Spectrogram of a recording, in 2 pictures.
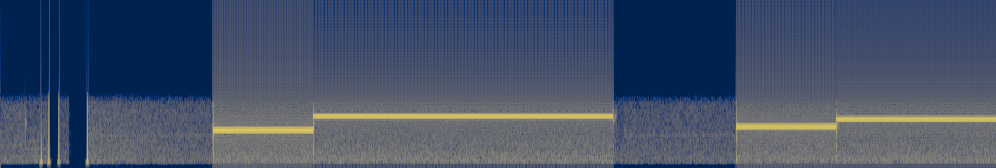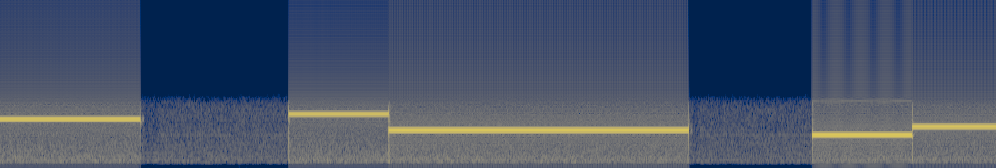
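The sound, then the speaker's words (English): Four sets of fire pager alert tones for the weekly siren and pager test of West Union, Troopsburg, Greenwood, Canisteo, Jasper and East Campbell fire departments sound one after another, each a brief steady tone followed by a longer, different-pitched tone, loud and clean with short gaps of near silence between them. “Stand by for your weekly siren and pager tests.”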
